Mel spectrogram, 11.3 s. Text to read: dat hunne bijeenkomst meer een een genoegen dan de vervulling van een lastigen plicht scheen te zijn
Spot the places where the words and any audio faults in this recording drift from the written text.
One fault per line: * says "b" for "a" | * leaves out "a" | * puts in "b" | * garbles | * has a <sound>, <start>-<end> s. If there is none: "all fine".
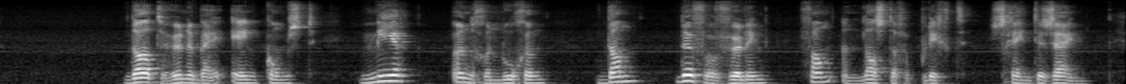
* leaves out "een"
